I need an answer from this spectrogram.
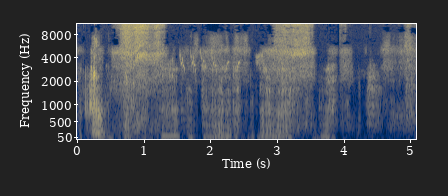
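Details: Two dogs, an American Staffordshire terrier named Gerundio and a beagle named Baloo, locked in a tug over a fabric toy: rough, noisy growls and snorts in broken bursts through clenched teeth.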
